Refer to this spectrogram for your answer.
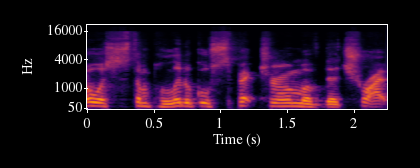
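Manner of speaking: ordinary talk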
